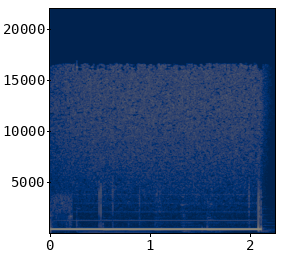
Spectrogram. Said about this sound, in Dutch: Je begint met bellen, je hoort een, uh, je hoort een kiestoon. Dat eh, nummer één is de kiestoon van hé. Hey. En dat is een continue piep.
